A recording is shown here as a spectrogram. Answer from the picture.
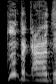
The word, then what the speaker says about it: Gutekunst: Gutekunst.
